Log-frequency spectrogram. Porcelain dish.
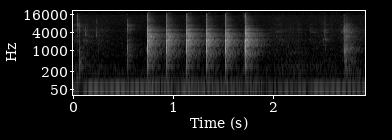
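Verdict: Sound.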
